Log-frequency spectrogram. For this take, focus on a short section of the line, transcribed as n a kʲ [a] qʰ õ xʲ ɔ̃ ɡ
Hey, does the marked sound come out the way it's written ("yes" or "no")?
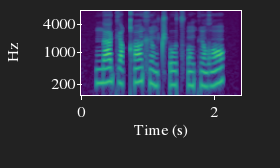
yes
